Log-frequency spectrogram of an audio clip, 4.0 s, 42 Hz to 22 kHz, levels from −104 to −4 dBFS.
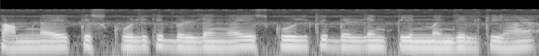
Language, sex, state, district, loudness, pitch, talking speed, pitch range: Hindi, male, Bihar, Bhagalpur, -19 LUFS, 115 Hz, 190 wpm, 110-120 Hz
